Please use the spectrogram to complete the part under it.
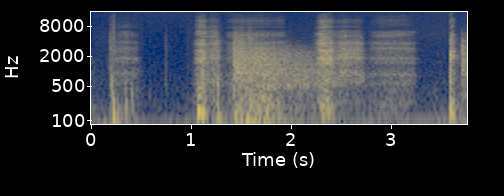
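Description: A man exclaims in surprise.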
